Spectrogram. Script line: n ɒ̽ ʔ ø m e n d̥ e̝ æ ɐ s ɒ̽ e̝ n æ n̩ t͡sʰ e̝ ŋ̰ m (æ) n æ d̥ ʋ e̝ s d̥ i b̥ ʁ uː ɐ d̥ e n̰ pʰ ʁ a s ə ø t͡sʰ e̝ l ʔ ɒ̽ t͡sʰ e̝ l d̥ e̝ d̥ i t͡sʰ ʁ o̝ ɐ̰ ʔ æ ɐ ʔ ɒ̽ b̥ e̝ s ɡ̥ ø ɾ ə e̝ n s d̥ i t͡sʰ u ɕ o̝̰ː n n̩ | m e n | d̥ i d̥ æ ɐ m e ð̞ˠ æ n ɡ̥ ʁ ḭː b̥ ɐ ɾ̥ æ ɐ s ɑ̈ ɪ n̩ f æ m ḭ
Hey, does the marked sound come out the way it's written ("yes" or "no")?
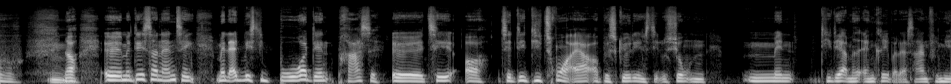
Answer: no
